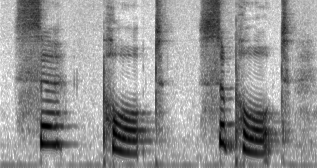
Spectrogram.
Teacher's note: The stress goes on the second syllable, so the first one, because it's unstressed, because it's weak, it has a schwa.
